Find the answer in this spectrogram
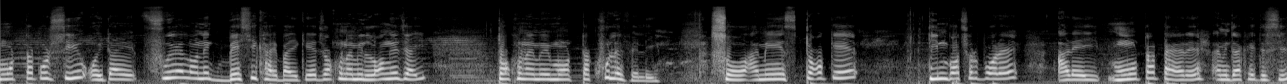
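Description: Faint music plays in the background behind a dry sound that has no echo. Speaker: motorbike vlogger. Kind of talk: casual vlog chat. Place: motorbike. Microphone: helmet.

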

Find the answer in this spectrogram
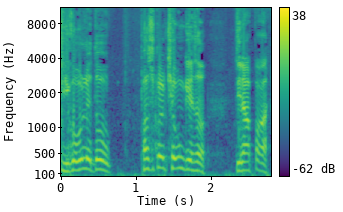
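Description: A man with a high voice talks at a fairly quick pace, the sound dry with no echo and a light background noise. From Chungcheong, South Korea. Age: 30s. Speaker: young farmer. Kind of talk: casual farm machinery review interview. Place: farm. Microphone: camera far.

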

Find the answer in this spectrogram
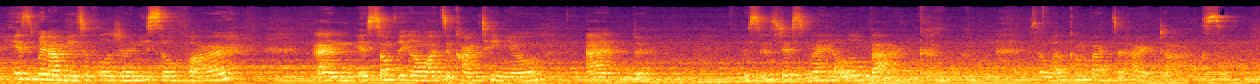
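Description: A woman speaks at a fairly slow pace with long, frequent pauses. Clear music plays in the background, and room echo can be heard. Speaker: content creator. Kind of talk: casual vlog chat. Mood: warm, reflective. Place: kitchen. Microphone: phone near.

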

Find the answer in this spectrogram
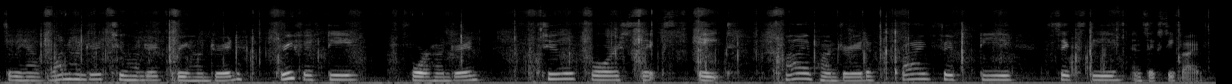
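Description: A woman's very slow delivery is heard over noticeable noise in the background. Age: 20s. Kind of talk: casual budgeting vlog talk to camera.

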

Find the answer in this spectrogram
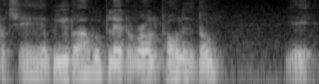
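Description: Here a man speaks with an Alabama accent in a relaxed tone. His voice has a dark, mellow tone and ordinary pitch variation. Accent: Southern US, Alabama. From Birmingham, Alabama. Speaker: vlogger. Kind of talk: casual talk to camera. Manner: relaxed, conversational. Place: home room. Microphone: phone near.

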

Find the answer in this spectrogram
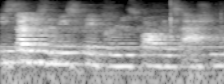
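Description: There is noticeable background noise and strong room echo. A woman speaks at a moderate pace. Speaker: poet. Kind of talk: poem performed, monologue-style reading aloud. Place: hall.

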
